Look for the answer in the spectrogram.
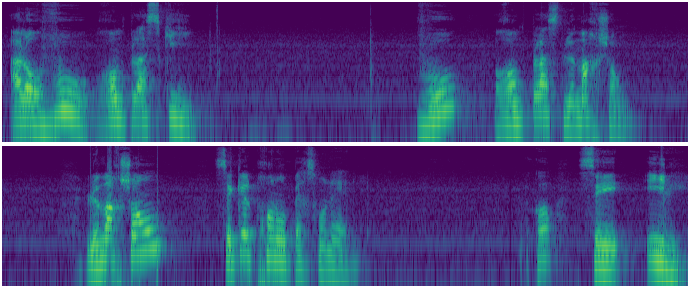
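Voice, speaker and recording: A man teaching a grammar lesson in class, speaking slowly, repeating himself and checking with the students. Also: high voice, very animated, a bit bright, husky. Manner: slow, repeats and checks with "d'accord?".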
